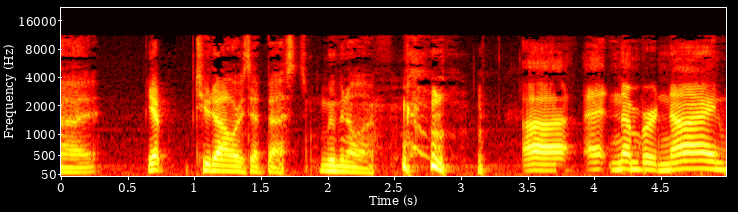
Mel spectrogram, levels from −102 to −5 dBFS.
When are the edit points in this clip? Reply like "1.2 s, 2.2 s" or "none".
none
